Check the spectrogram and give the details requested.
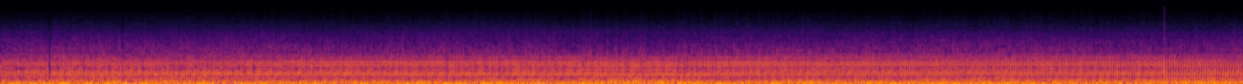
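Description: Motorcycle engine running steadily under way, heard from the rider's position; its note steps down near the end.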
